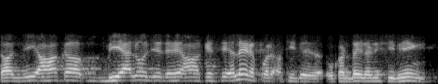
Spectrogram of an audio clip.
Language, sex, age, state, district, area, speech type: Maithili, male, 30-45, Bihar, Supaul, rural, conversation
